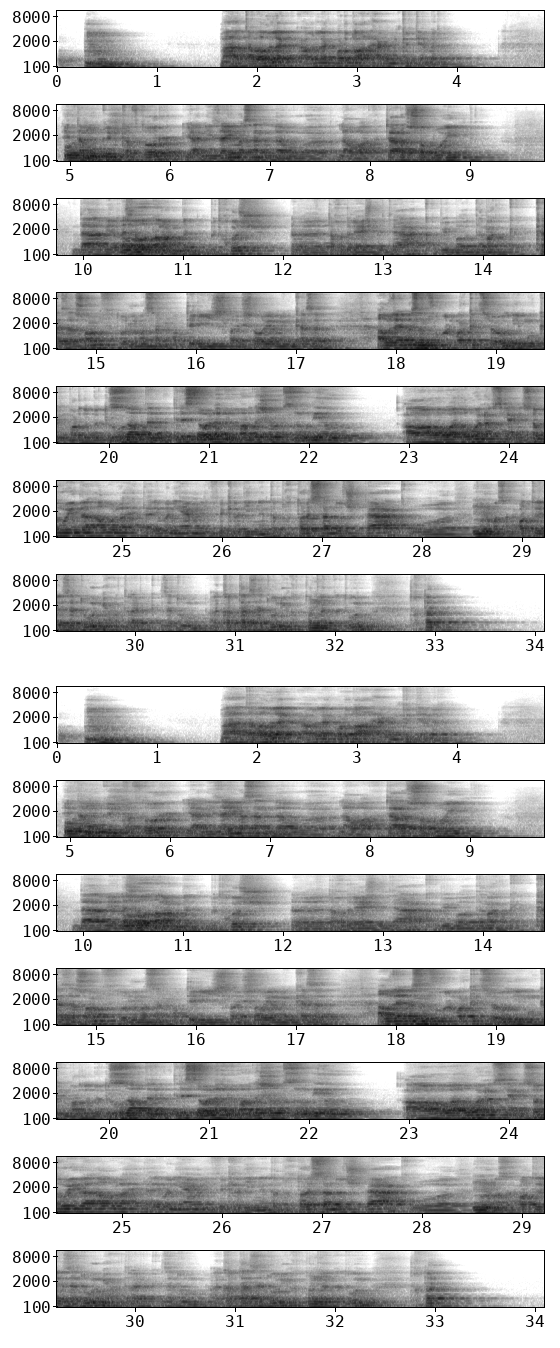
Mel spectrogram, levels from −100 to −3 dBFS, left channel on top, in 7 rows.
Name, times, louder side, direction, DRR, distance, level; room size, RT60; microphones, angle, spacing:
voice 1, 0.3-0.6 1.6-3.9 4.9-9.0 9.9-11.8 12.1-14.2 14.5-20.2 22.9-33.0, left 1 dB, 40° left, -2 dB, 2.7 m, -25 dB
voice 2, 4.9-5.5 10.4-10.8 18.1-18.4 20.0-22.4 28.5-28.8 31.7-32.0, left 1 dB, 15° left, -5 dB, 2.4 m, -20 dB
10.5 x 10.0 x 4.5 m, 0.86 s
head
